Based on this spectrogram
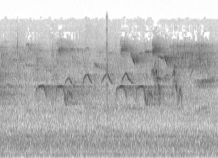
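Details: Rufous-bellied woodpecker (Dendrocopos hyperythrus) in Sattal, Uttarakhand, India, giving a series of short, arched, mid-pitched notes about every half second, with higher chirps mixed in over a steady background hiss.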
